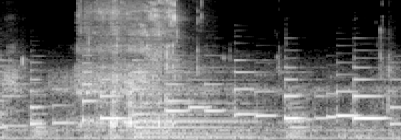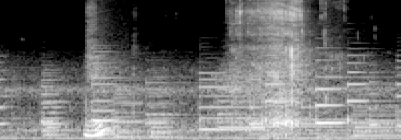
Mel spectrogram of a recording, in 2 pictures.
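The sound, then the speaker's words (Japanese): Two noisy slurps of seafood noodle soup with a milky-white broth, about five seconds apart, over steady background music, with a short snort-like breath in between. “うんとしちょっとキャベツと海鮮の匂いがちゃんとします、はい、じゃあスープいただきます。”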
